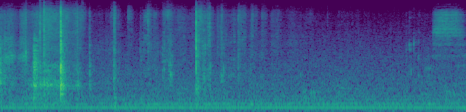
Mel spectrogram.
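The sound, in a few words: cutting card paper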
